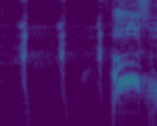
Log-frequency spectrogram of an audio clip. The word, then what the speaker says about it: Usman: Usman.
